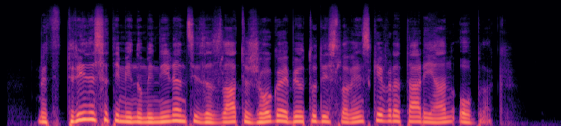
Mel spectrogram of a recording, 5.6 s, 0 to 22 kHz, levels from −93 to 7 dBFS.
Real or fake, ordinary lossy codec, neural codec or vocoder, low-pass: fake; none; vocoder, 44.1 kHz, 128 mel bands, Pupu-Vocoder; 19.8 kHz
